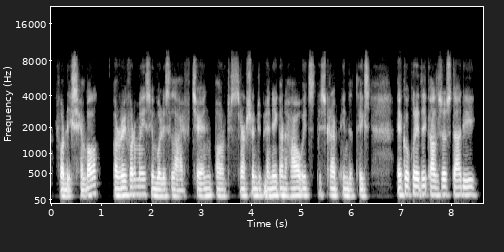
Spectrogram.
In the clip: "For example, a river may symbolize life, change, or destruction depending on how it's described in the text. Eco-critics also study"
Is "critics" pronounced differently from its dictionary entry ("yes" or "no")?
yes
